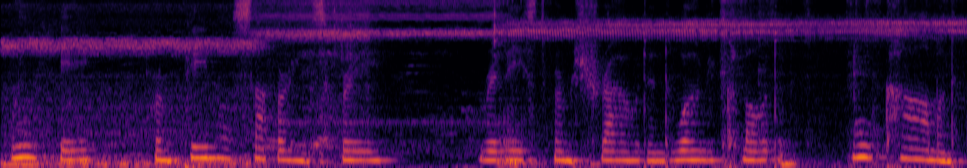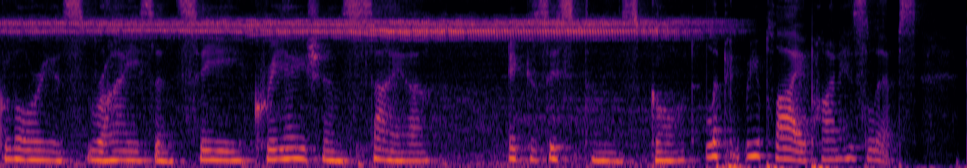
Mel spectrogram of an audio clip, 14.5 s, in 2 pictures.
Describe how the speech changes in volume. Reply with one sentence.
The loudness of the speech stays about the same.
